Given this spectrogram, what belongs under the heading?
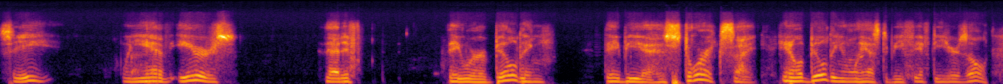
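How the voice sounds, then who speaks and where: At a fairly slow pace, a woman speaks with very deep, low pitch, somewhat breathy, with long, frequent pauses and big swings in loudness, the sound dry and close with no echo. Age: 60s. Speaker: accounting teacher. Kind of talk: classroom lecture. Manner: interactive questioning.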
